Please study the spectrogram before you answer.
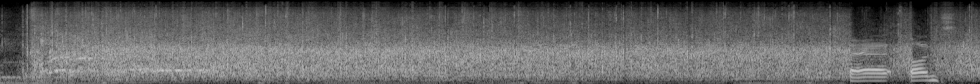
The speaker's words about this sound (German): Ich würde sagen mal so, die Person ist im Raum. Also bitte nochmal einen Applaus.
